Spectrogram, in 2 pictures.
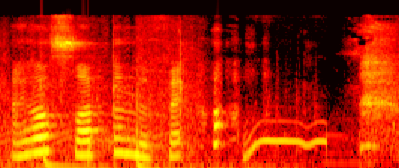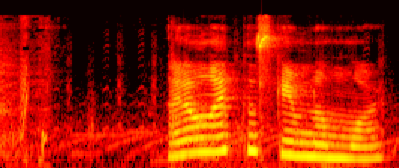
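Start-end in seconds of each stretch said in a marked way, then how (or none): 1.3-3.0 high crying squeal of laughter. Real, not acted. Slapped in the face.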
